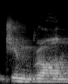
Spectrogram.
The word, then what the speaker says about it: Jim Rohn: There's a great, it's not quote, but it's from Jim Rohn, who's Jim Ron, you would see it in English, in England, but in America, I believe it's pronounced Jim Rohn, who's was originally the coach of Tony Robbins.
